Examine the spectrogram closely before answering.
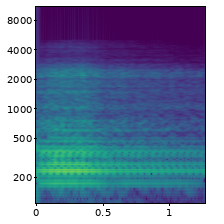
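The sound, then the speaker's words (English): A car's engine hums along a road as a steady, fairly loud mid-pitched drone that eases off slightly toward the end. “Here comes a car with only one guy in it.”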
